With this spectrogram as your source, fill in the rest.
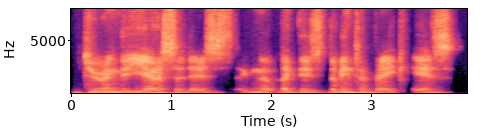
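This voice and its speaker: A man's voice: lowish voice, a little slow, darkish tone, low-quality recording. Chuckling hesitant man from Hungary. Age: 40s. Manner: rambling, hesitant, laughs often. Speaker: interview guest. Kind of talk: casual conversational interview.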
